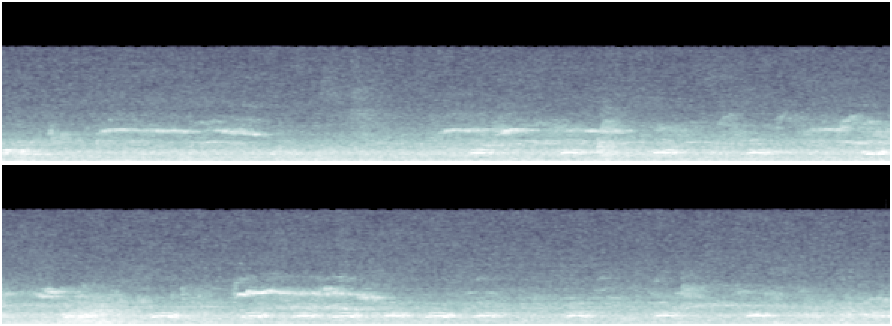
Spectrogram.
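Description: Birds calling over a steady background noise: a long run of short repeated calls, with a few higher drawn-out notes in between.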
